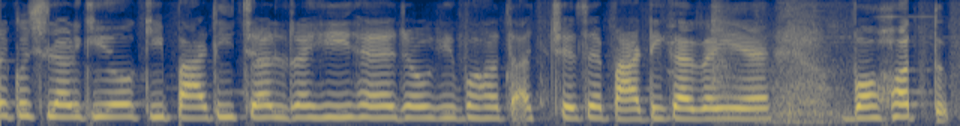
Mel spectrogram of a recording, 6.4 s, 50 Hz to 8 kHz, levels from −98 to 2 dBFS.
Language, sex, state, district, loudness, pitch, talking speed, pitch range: Bhojpuri, female, Bihar, Gopalganj, -25 LUFS, 265 Hz, 170 wpm, 255-280 Hz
